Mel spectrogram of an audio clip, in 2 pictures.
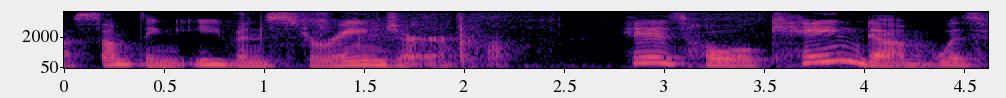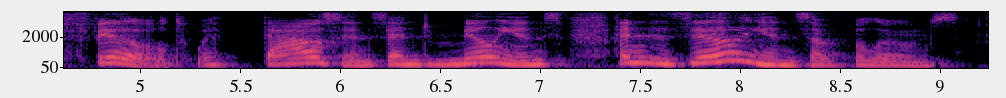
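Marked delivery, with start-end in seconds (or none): none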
